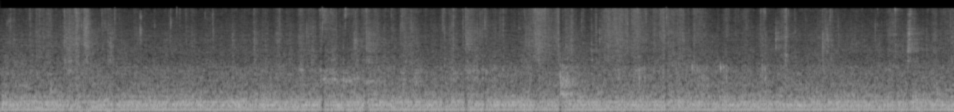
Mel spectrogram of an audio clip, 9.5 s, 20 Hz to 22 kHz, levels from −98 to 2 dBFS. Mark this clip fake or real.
real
